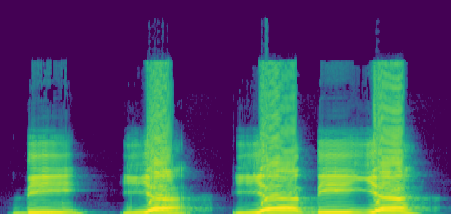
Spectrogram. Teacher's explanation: Ujung lidah tidak mengarah ke atas tetapi berada di belakang gigi seri atas dan gusi gigi seri atas. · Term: huruf dal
